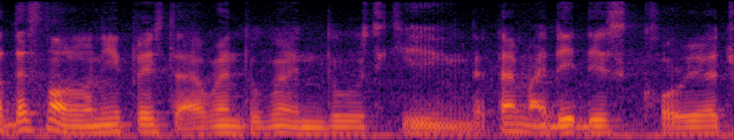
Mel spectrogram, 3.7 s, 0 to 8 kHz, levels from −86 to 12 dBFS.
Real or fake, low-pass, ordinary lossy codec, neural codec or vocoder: fake; none; none; codec, 16 kHz, 6 kbps, DAC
